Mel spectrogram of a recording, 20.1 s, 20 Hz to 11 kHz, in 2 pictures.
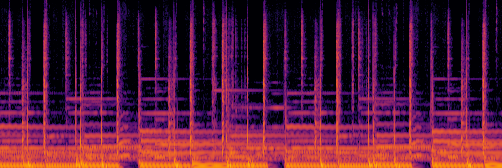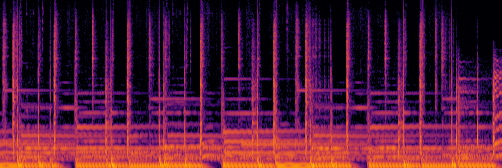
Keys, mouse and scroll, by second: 0.6 click, 2.4 shift+click, 3.3 click, 6.3-7.6 drag, 8.5 click, 8.9 z, 11.0 Tab, 11.2 drag, 11.8 Tab, 13.0 KP_1, 14.5 click, 15.8 click, 16.7 click.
